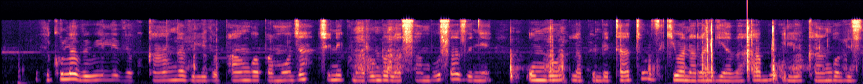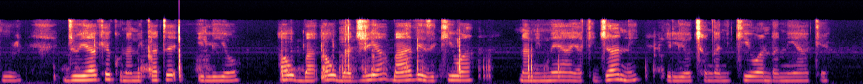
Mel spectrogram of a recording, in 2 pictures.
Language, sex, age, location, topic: Swahili, female, 25-35, Mombasa, agriculture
